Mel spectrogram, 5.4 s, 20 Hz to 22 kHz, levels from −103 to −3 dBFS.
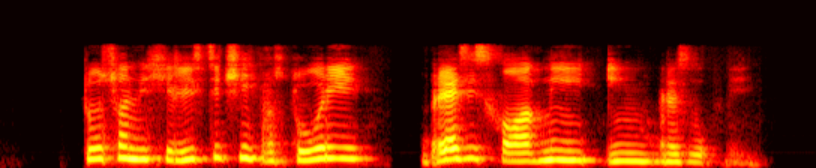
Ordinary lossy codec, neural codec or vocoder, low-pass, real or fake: none; codec, 16 kHz, 1 kbps, FunCodec, trained on Chinese and English, 50 frames a second; 7.2 kHz; fake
